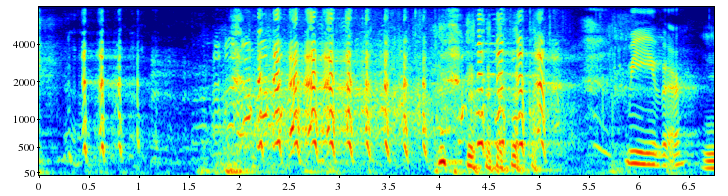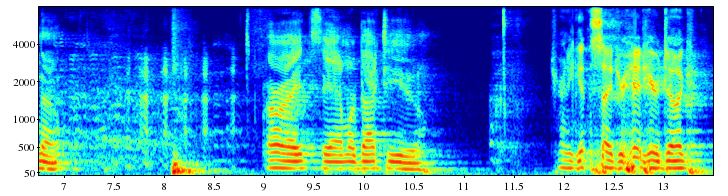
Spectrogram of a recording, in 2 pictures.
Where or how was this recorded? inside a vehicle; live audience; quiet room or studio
live audience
